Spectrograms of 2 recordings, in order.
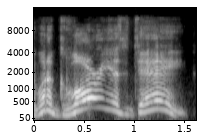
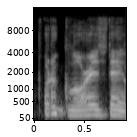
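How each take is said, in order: First: Slow, lingering on glorious; proud fan gloating; savoring exclamation. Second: Much softer and lower repeat; contented hushed afterthought; soft echo. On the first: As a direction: relish every word of What a glorious day. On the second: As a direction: murmur it again to yourself. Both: Real, not acted.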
